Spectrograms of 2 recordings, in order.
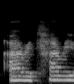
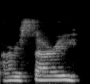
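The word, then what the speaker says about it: aracari: Wonderful collared arikari or arisari, pronounced by different people differently. Relatively small member of the toucan family, but absolutely gorgeous coloration and intricacies of the bill there.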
